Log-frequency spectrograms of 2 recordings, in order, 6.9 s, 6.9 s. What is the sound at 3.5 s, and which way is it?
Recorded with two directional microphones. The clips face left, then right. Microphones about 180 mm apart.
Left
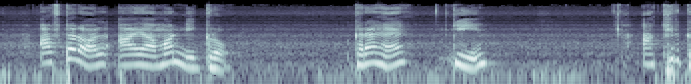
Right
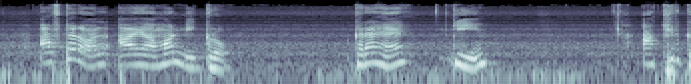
Speech, 40° left (ahead or behind).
